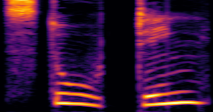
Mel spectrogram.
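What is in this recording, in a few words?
"storting", Norwegian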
